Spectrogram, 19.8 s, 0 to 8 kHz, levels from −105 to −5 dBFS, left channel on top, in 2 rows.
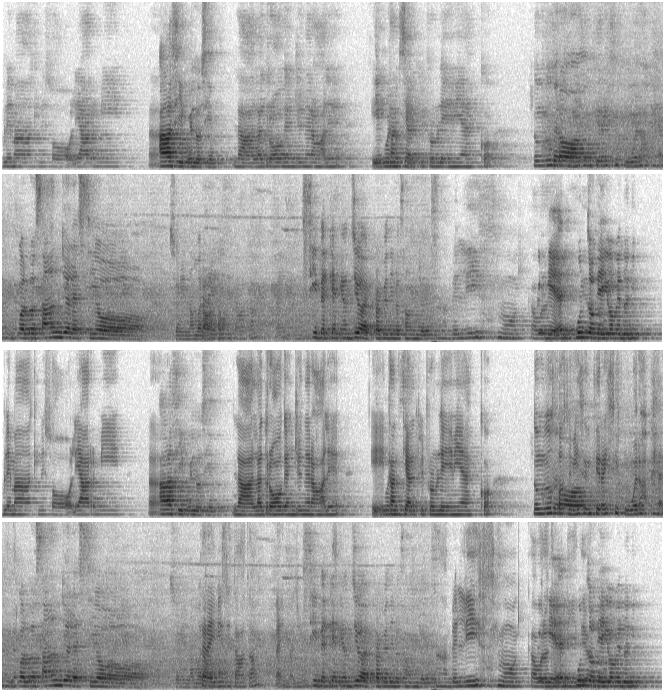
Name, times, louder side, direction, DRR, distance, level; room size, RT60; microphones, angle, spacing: voice 1, 0.0-1.8 2.2-2.4 3.5-5.2 5.5-7.5 8.0-10.2 12.9-14.6 16.4-18.8, right 6 dB, 85° right, 12 dB, 0.3 m, -33 dB
voice 2, 2.4-3.3 5.6-6.2 8.3-8.8 10.2-12.1 12.5-13.3 14.4-16.5 18.0-19.4, left 2 dB, 25° left, 6 dB, 0.4 m, -27 dB
Bird, 8.1-16.4, equal, 10° left, 1.4 m, -44 dB
9.0 x 4.6 x 2.8 m, 1.4 s
head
